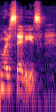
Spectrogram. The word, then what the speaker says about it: Mercedes: these three es in Mercedes they are all pronounced different M SE D all three Es are pronounced differently in this word okay moving on next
